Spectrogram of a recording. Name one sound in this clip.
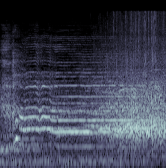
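A woman sings through loudspeakers in a large echoing stadium.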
